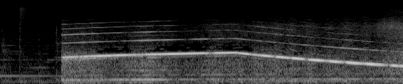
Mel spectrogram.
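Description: Emergency vehicle siren starting suddenly about half a second in: one slow wail that climbs for nearly two seconds and then falls away.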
